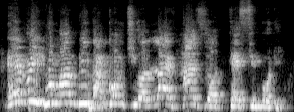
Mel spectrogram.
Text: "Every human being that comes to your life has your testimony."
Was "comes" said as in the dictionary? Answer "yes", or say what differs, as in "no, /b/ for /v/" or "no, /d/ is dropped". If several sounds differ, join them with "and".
no, /z/ is dropped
